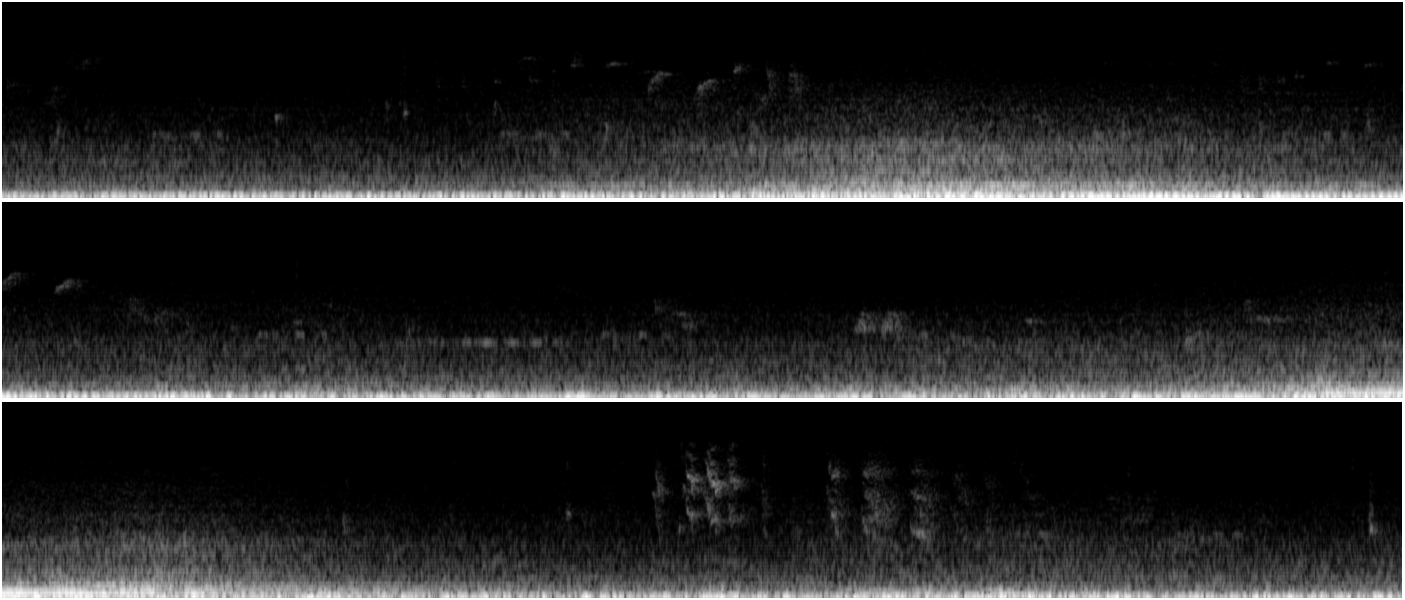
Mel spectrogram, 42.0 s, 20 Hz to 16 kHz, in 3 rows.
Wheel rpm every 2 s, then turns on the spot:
0, 0, 0, 0, 0, 0, 0, 0, 0, 0, 0, 0, 0, 0, 0, 0, 0, 0, 0, 0, 0.
none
